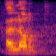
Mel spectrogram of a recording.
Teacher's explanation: نقل حركة الهمزة المتحركة للساكن قبلها وحذف الهمزة · Term: النقل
